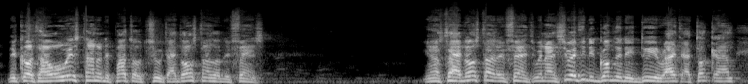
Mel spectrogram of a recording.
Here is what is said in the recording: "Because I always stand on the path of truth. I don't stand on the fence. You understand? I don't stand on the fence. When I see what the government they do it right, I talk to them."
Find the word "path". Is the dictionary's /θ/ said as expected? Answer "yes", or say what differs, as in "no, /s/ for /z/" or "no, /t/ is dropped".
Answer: no, /t/ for /θ/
